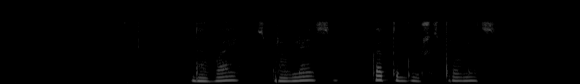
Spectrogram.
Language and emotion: Russian, neutral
